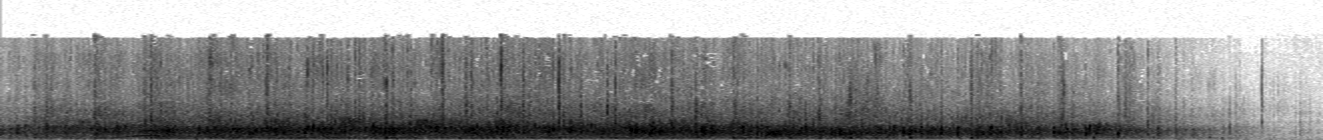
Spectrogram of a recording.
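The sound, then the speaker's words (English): Audience applause welcomes a young adult coming up to share her story at an evening church gathering: steady, full clapping that holds for several seconds and then fades out. “So give her a good big hand as she walks up.”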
